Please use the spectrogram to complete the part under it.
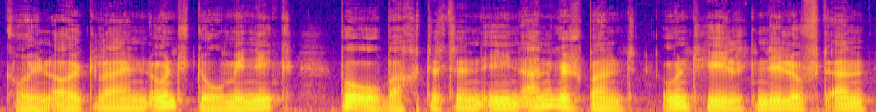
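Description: A man narrating an audio story in a calm, unhurried reading manner. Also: low voice, no room sound.

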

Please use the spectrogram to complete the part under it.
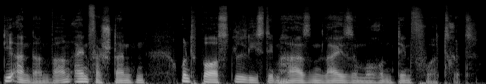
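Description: A man narrating a children's animal story in an expressive storytelling manner. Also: low-pitched, moderate pace, husky, no room sound.

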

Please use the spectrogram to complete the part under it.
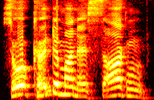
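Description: A woman's voice: on the high side, takes it slowly, creaky. A woman voicing a greedy male fox with a stomach ache who talks in a sheepish, whiny way.

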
